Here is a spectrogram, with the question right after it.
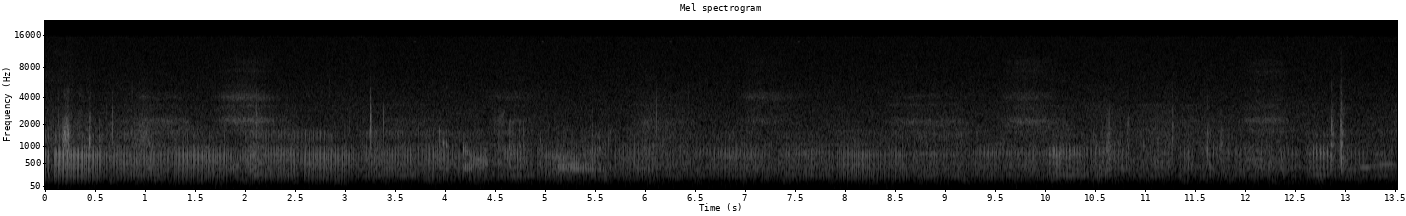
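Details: New playful, affectionate kitten snuggling while purring: a soft, steady, continuous rumbling purr runs throughout, with faint rustling and small handling noises over it.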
